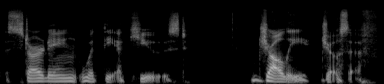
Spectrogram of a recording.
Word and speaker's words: Jolly: also discussed Julie so they also pronounce it a little bit different it's not like Jolly like it's not a big o sound so I was trying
